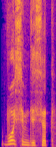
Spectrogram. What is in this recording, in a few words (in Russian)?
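"vosem desjat", Russian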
